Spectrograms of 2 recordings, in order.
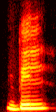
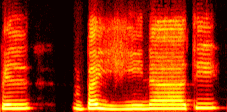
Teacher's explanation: با کو ہم نے لام کے ساتھ ملا دینا ہے، حمزۃ الوصل ہمارا یہاں پہ ڈراپ ہو جائے گا۔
